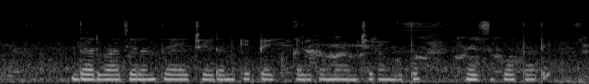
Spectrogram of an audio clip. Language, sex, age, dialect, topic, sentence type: Telugu, female, 18-24, Utterandhra, agriculture, statement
